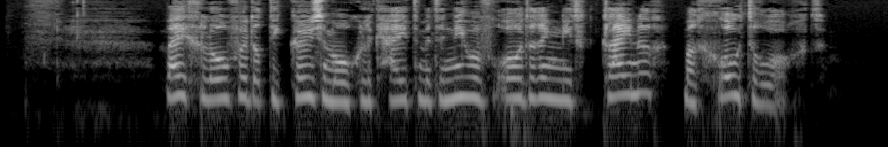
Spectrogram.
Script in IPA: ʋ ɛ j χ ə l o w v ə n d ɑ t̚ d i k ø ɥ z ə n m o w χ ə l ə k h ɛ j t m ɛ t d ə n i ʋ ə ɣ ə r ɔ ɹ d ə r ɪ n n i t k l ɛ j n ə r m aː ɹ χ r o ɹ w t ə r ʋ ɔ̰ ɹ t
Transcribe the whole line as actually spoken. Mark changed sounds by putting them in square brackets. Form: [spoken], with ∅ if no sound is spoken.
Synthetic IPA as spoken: ʋ ɛ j χ ə l o w v ə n d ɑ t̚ d i k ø ɥ z ə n m o w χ ə l ə k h ɛ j t m ɛ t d ə n i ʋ ə [v] ə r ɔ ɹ d ə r ɪ [ŋ] n i t k l ɛ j n ə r m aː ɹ χ r o [∅] w t ə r ʋ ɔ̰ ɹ t

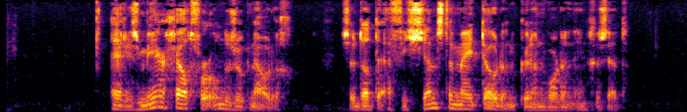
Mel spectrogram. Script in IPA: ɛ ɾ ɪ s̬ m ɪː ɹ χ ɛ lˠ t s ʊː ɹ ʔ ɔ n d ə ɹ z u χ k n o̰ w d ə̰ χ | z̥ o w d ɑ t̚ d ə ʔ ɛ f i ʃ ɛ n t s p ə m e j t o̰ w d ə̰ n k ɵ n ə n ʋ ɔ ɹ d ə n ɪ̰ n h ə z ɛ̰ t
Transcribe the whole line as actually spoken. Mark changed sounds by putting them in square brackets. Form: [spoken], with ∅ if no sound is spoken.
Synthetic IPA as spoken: ɛ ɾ ɪ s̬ m ɪː ɹ χ ɛ lˠ t [f] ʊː ɹ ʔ ɔ n d ə ɹ z u [∅] k n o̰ w d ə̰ χ | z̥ o w d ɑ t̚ d ə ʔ ɛ f i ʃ ɛ n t s [t] ə m e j t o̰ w d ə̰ n k ɵ n ə n ʋ ɔ ɹ d ə n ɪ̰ n [χ] ə z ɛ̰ t

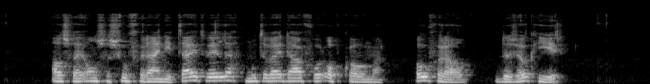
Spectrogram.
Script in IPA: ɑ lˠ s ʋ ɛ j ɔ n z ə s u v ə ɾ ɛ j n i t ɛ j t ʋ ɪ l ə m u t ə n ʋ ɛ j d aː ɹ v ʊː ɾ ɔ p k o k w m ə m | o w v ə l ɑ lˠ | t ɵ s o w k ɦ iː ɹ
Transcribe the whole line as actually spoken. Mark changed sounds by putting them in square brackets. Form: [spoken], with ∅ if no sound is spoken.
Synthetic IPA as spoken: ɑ lˠ s ʋ ɛ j ɔ n z ə s u v ə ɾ ɛ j n i t ɛ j t ʋ ɪ l ə m u t ə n ʋ ɛ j d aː ɹ v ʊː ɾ ɔ p k o [∅] w m ə [n] | o w v ə [ɾ] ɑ lˠ | [d] ɵ s o w k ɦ iː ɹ

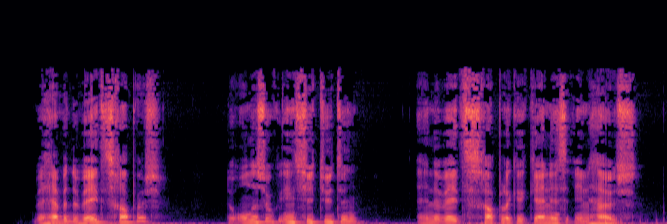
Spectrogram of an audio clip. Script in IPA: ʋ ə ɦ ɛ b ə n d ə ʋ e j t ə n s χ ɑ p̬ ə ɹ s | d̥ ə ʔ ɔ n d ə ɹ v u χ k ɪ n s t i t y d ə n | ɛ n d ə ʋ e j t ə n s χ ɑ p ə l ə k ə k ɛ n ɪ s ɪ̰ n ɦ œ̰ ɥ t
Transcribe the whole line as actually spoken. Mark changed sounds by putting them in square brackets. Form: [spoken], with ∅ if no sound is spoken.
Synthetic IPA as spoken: ʋ ə ɦ ɛ b ə n d ə ʋ e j t ə n s χ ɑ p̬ ə ɹ s | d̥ ə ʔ ɔ n d ə ɹ [z] u [∅] k ɪ n s t i t y [t] ə n | ɛ n d ə ʋ e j t ə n s χ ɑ p ə l ə k ə k ɛ n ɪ s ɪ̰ n ɦ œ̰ ɥ [s]

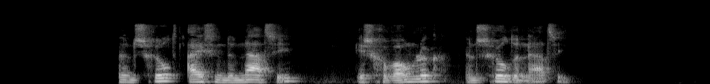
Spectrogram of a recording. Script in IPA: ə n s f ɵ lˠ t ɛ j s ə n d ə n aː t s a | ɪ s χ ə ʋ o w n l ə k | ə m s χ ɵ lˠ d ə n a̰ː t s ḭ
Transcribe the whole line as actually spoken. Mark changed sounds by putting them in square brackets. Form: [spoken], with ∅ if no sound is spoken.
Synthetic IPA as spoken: ə n s [χ] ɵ lˠ t ɛ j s ə n d ə n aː t s [i] | ɪ s χ ə ʋ o w n l ə k | ə [n] s χ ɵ lˠ d ə n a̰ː t s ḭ

